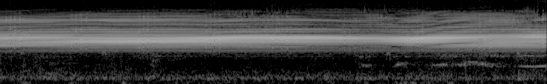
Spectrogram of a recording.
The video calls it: Fuerte sonido de chicharra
